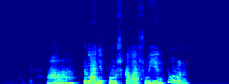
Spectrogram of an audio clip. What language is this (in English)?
Mari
